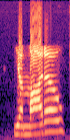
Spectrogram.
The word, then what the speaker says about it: Yamato: He was also in the task group that finally found and sunk the, I'm hoping I'm pronouncing this right, Yamato carrier. – Yes.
